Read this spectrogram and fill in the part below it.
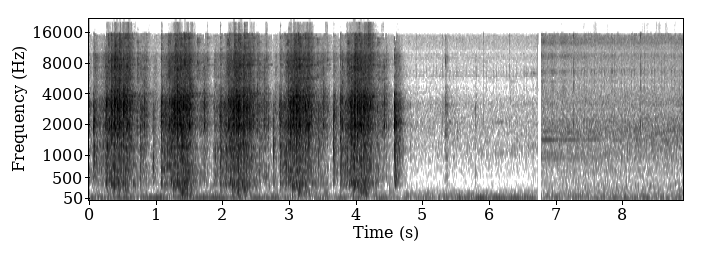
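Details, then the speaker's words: Troy-Bilt TB4HB EC four-stroke leaf blower, unused for four or five years: engine surges up and down in waves under a second apart, then fades and dies; fuel starvation, dirty carburetor to be cleaned. "all right so it'll run so I think the next thing I need to do is get this carburetor off and get that cleaned off"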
